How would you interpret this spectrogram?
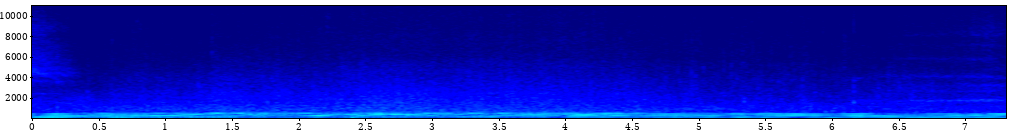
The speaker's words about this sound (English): Be one with the waves that you hear and visualize your happy place.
